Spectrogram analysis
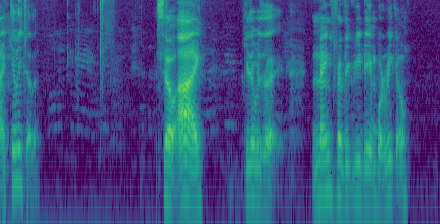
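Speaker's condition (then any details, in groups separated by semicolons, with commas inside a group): Cerebral palsy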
